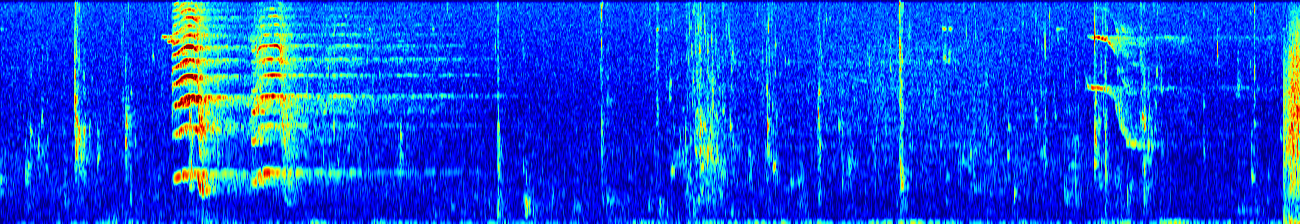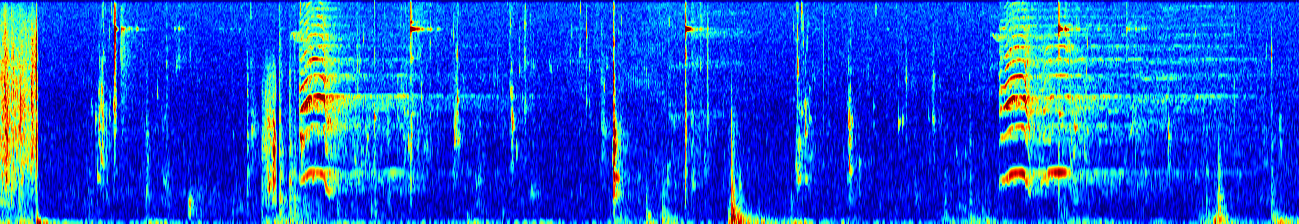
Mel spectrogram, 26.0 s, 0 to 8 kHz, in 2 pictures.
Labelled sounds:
1.5	3.1	killer whale, southern Alaska resident, 0.23 to 8.0 kHz
10.7	11.6	killer whale, southern Alaska resident, 0.73 to 5.1 kHz
15.9	16.5	killer whale, southern Alaska resident, 0.41 to 8.0 kHz
19.6	20.5	killer whale, southern Alaska resident, 1.2 to 7.1 kHz
22.9	23.9	killer whale, southern Alaska resident, 0.32 to 8.0 kHz

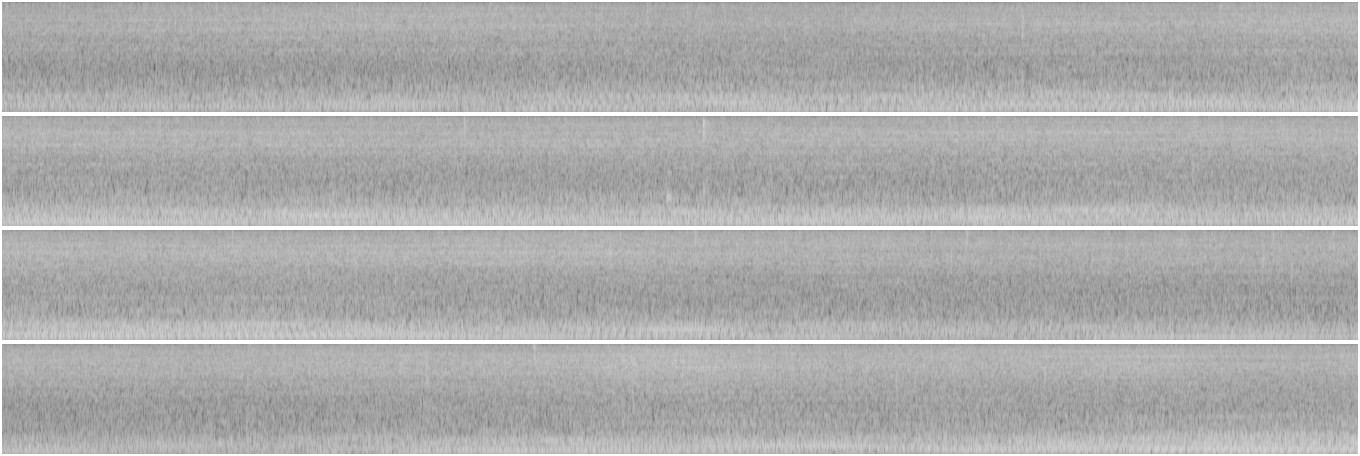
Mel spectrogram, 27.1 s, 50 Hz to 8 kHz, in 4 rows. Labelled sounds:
23.0	23.3	vessel noise, 5.6 to 5.7 kHz

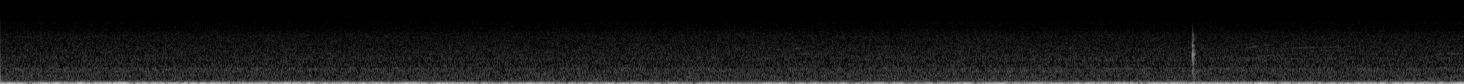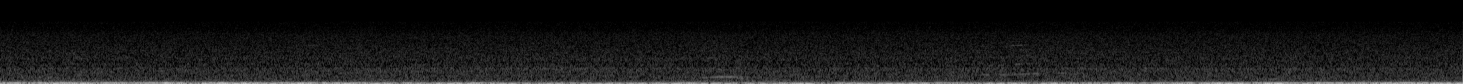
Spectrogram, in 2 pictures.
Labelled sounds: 12.9	13.2	humpback whale, 2.0 to 2.2 kHz

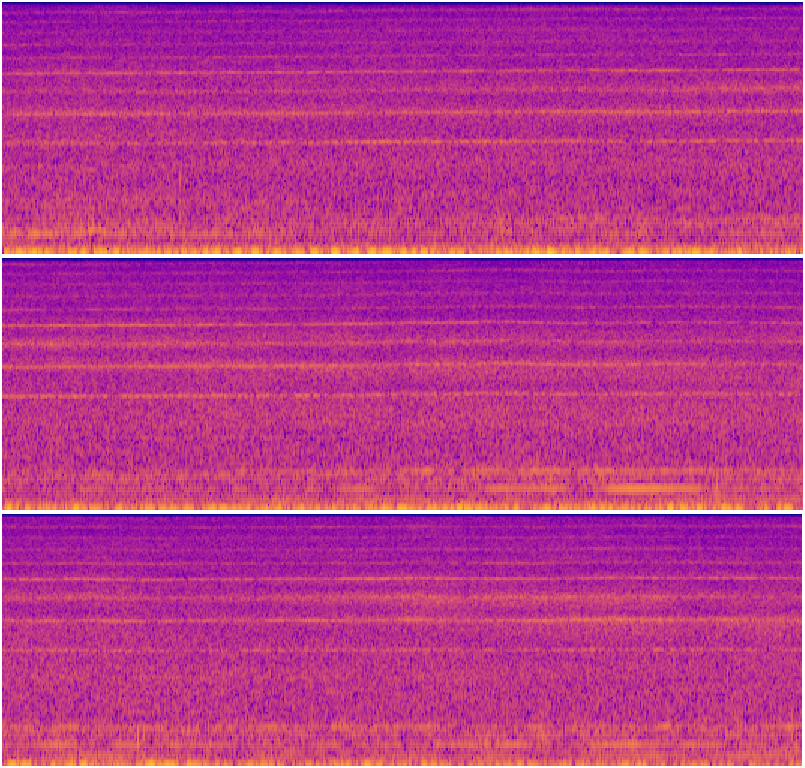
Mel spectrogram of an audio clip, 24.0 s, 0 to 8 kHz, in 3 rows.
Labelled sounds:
12.6	13.2	vessel noise, 2.3 to 4.7 kHz

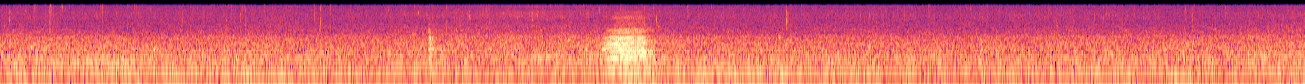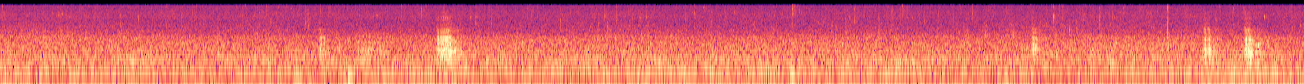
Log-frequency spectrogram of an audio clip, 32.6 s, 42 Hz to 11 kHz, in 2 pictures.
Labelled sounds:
7.5	7.9	croaking sound likely from a nearby submerged object, 0.78 to 1.6 kHz

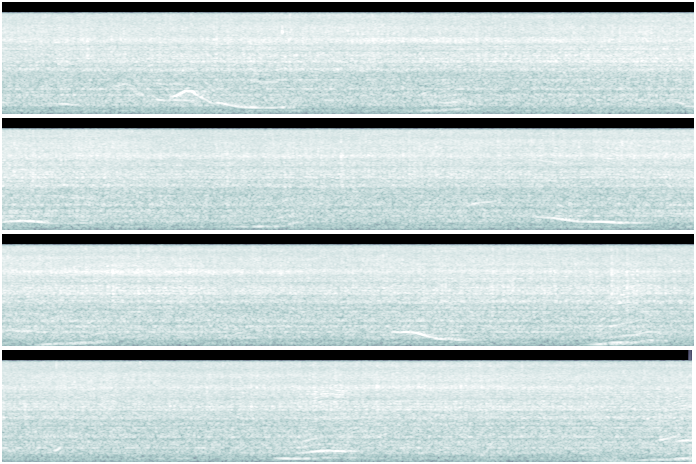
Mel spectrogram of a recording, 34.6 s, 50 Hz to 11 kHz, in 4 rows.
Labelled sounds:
14.5	15.6	humpback whale, 0.78 to 3.1 kHz
30.0	30.3	humpback whale, 2.8 to 3.0 kHz

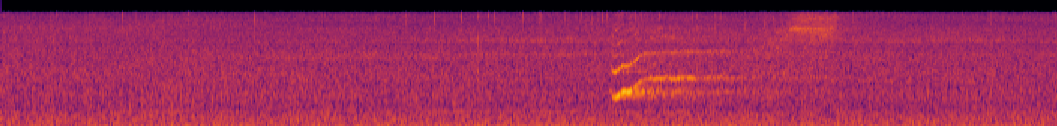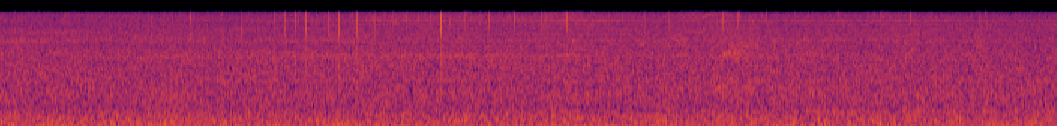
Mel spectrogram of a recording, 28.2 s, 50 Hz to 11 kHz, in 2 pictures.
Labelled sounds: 8.3	8.7	killer whale, southern resident, 1.9 to 2.7 kHz
9.1	9.5	killer whale, southern resident, 2.7 to 2.8 kHz

